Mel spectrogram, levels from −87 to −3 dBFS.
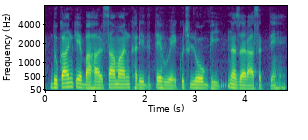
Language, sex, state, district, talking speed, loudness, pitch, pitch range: Hindi, female, Uttar Pradesh, Lalitpur, 160 wpm, -16 LUFS, 115 Hz, 105-120 Hz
